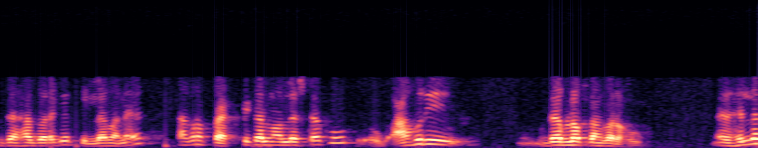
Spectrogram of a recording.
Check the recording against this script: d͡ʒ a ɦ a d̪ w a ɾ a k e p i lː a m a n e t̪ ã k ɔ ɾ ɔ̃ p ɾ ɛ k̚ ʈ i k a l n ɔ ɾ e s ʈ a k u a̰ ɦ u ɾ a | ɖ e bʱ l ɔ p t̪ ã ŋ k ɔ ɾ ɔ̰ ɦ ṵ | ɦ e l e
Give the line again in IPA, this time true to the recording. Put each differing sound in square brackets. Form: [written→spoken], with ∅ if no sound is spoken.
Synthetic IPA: d͡ʒ a ɦ a d̪ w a ɾ a k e p i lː a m a n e t̪ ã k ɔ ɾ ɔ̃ p ɾ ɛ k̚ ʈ i k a l n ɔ [ɾ→l] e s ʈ a k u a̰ ɦ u ɾ [a→i] | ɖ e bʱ l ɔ p t̪ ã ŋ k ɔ ɾ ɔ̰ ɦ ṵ | ɦ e l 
